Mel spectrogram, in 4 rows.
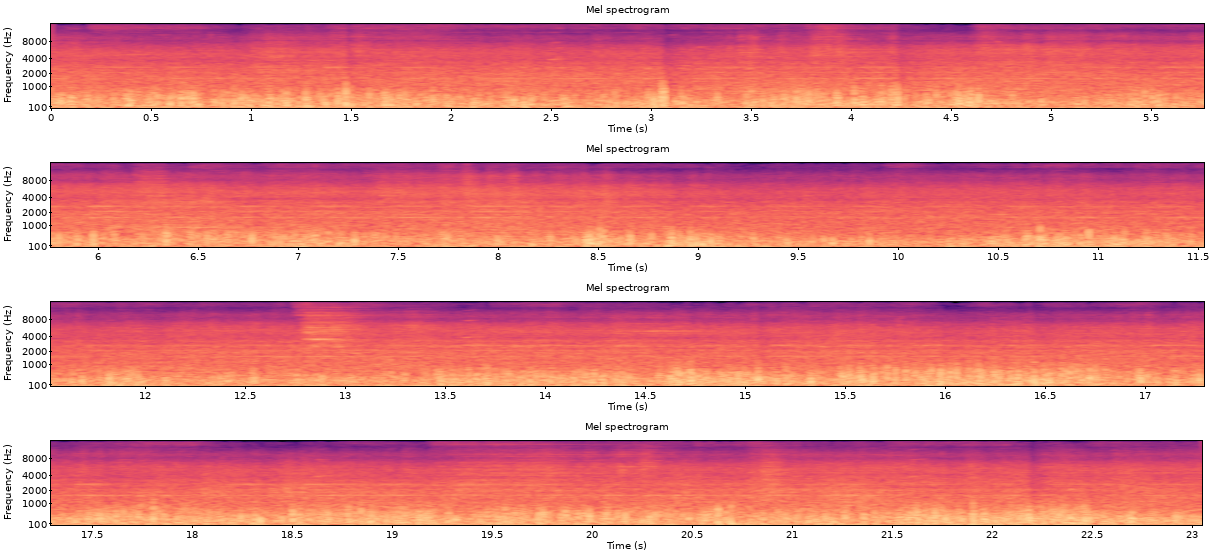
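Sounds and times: train wheels rumbling on rails: 0.0s - 23.0s
high ringing from wheels: 5.3s - 21.9s.

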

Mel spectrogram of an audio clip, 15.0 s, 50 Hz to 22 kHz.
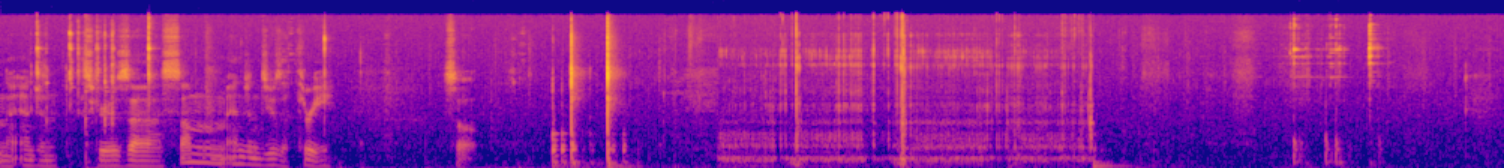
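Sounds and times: small metal parts clicking: 0.3s - 1.6s.

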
